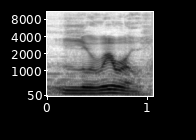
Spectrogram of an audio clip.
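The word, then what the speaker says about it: Loureiro: Kiko Laredo from Lorero. That's reading it. I never realized that's how you pronounce it.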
